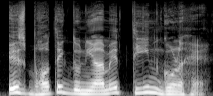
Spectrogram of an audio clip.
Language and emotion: Hindi, neutral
